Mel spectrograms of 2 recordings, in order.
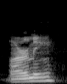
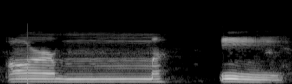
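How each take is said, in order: First: Said in the usual way. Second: Arm and E separated and drawn out; tapped-out sounds. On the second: Shown as a demonstration. Teacher tapping out army's syllables, segmented. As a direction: hold the m in Arm, then a long E. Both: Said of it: "That's tap".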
